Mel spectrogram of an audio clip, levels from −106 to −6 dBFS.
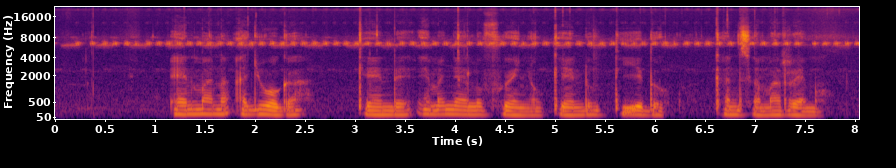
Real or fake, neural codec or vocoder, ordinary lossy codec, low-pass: fake; vocoder, 44.1 kHz, 128 mel bands every 512 samples, BigVGAN v2; none; none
